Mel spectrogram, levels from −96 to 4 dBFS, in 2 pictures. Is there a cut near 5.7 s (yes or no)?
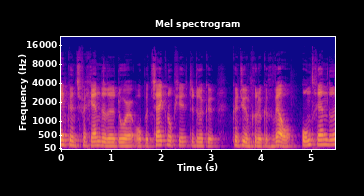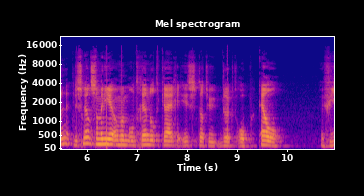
yes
